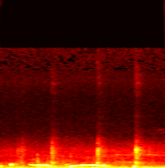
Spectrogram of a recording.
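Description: Homing pigeons cooing: a few low coos, the last a longer one that rises and falls in pitch.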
